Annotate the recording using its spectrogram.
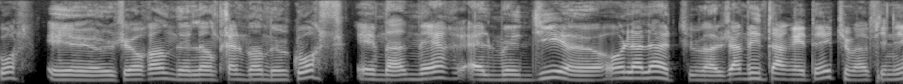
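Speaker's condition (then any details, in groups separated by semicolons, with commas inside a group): Dystonia; speech disorder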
